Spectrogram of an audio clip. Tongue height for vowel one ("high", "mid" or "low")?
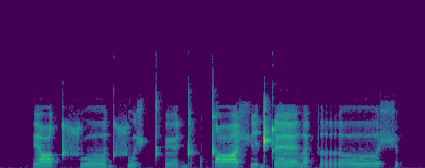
mid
